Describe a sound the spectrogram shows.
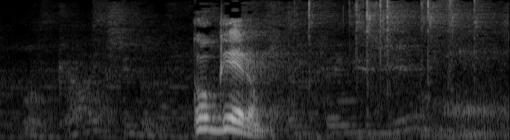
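A small dog barks sharply close by.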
